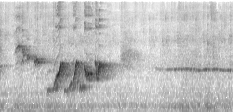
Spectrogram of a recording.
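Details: White-rumped shama song: a burst of rich, slurred whistled phrases sweeping down and up, then one long, steady, thin whistled note held for nearly two seconds.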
